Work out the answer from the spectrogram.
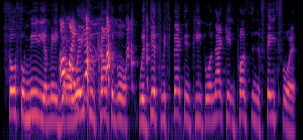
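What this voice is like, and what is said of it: Speaking with a twang. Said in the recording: “Why did my twang? ... Yeah, you're giving a twang.”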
